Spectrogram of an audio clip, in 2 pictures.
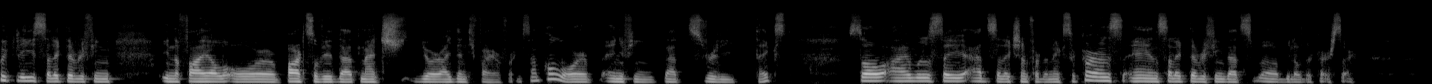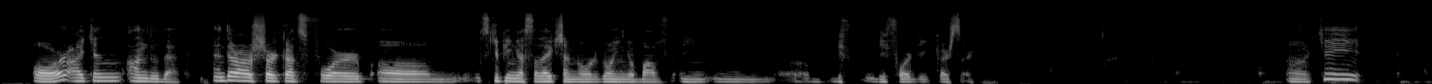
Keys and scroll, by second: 8.4 alt+j, 15.1 alt+shift+j, 16.7 Escape, 26.4 alt+Home, 26.6 Left, 27.1 Return.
